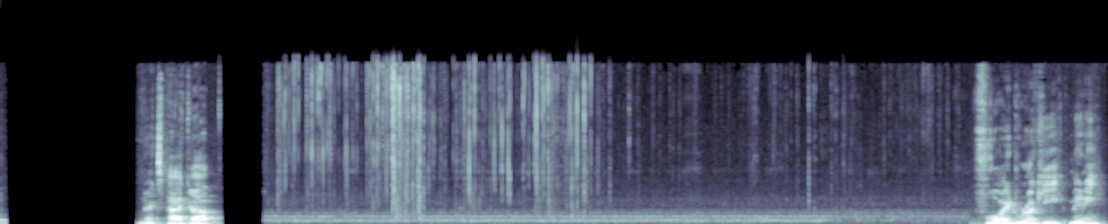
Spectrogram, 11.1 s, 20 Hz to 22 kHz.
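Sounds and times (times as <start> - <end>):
foil wrapper crinkling and tearing: 2.6 - 9.7.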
